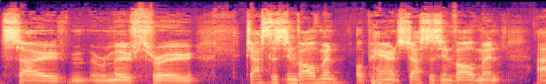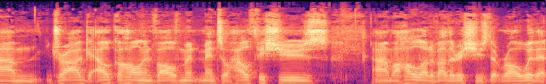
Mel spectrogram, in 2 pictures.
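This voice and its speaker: With an Australian accent, a man talks at a fairly quick pace in a fairly low, bright, sharp voice, his intonation fairly even. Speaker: academic and teacher. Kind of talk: interview. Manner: halting, many fillers and repetitions.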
